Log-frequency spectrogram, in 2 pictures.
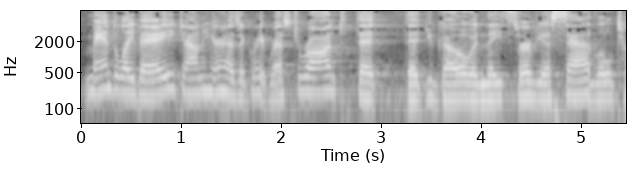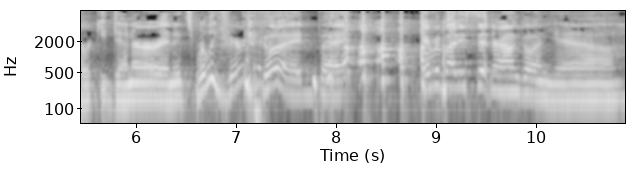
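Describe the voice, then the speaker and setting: Female podcast host from Tennessee, lower voice, chatty and giggly. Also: moderate pace, a bit bright. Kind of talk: casual chat.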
